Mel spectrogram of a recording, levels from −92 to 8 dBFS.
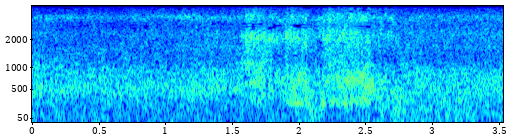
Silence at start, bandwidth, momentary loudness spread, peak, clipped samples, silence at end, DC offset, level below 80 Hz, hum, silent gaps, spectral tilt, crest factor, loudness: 0 s; 4 kHz; 8 LU; -28 dBFS; under 0.1%; 0 s; under 0.1%; -64 dBFS; none; none; -1.5 dB/octave; 16 dB; -43 LUFS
